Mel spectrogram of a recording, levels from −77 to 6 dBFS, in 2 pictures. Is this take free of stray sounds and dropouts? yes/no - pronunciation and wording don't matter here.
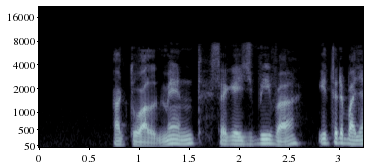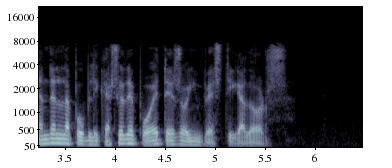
yes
